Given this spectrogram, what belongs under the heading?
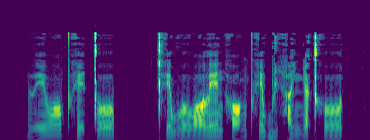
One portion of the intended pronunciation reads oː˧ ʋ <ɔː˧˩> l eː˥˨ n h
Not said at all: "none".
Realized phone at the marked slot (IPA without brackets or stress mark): ɔː˧˥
